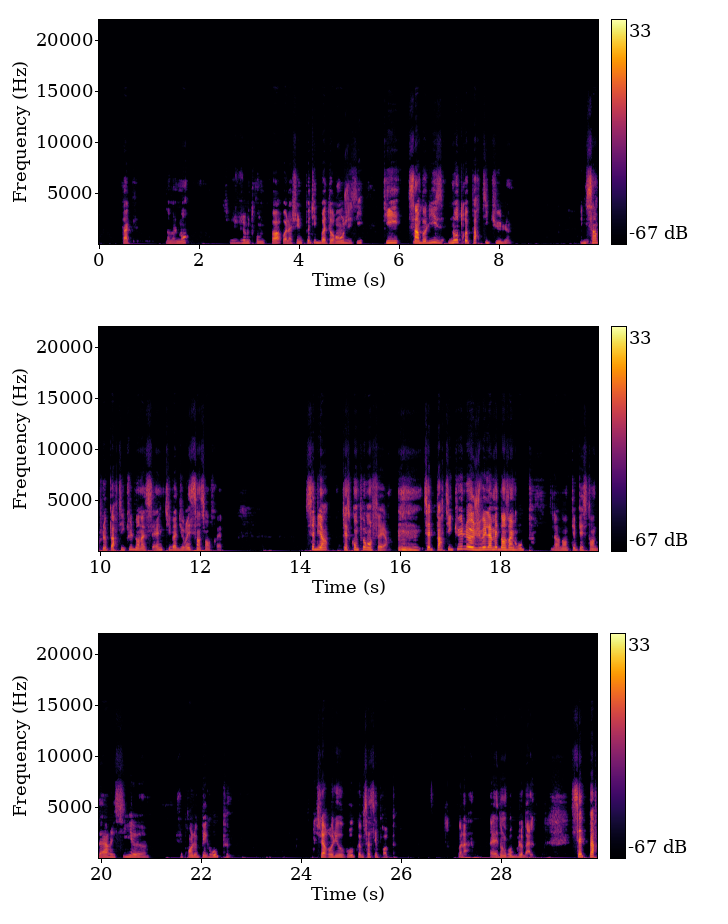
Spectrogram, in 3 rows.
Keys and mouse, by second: 0.0 click, 1.1 click, 8.9 click, 16.5 click, 19.2 click, 22.8 click, 24.3 click, 26.0 click.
